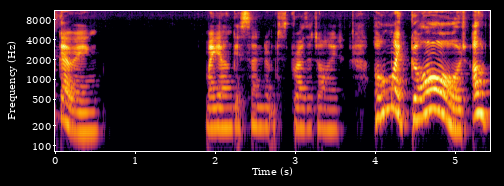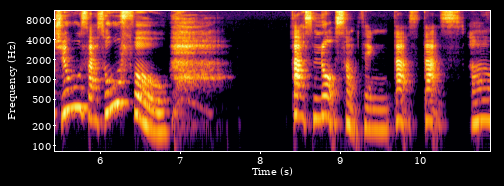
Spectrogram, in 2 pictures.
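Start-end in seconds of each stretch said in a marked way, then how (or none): 4.0-7.0 drawn-out, higher, dismayed reaction; shocked sympathy. Real, not acted. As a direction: gasp out your horror for a friend, slowly. Reacts to news of a death.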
